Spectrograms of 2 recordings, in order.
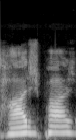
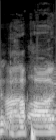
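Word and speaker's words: Hauppauge: How's it pronounced? Hodgepodge? What? Hopog.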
